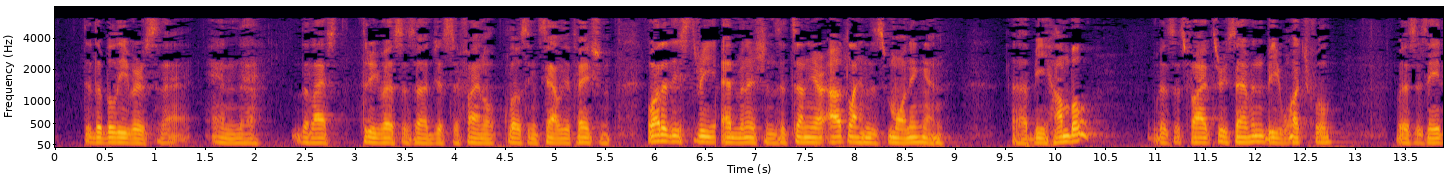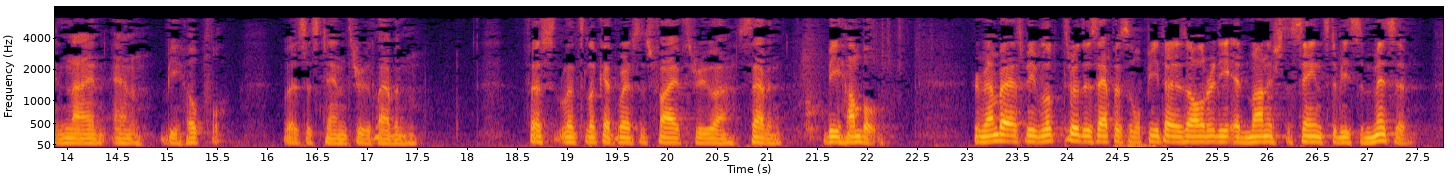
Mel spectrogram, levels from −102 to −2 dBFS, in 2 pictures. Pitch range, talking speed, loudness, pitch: 95-115 Hz, 160 wpm, -22 LUFS, 105 Hz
